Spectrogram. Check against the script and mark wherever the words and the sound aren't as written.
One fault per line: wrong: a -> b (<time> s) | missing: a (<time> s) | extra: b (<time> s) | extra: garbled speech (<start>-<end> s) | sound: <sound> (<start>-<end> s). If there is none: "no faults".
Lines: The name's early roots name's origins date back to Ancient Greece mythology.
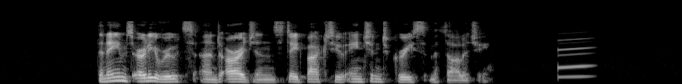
wrong: name's -> and (2.0 s)
sound: chirp (5.6-6.0 s)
